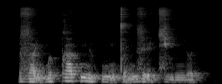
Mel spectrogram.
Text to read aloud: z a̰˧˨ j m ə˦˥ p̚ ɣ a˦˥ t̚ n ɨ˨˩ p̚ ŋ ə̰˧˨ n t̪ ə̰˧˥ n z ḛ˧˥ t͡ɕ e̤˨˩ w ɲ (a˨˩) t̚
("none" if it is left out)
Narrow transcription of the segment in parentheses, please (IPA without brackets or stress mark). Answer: ə˨˩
